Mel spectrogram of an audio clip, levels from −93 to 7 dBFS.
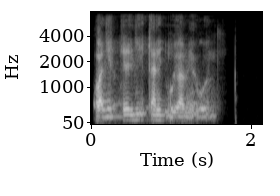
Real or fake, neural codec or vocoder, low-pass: fake; codec, 24 kHz, 1.5 kbps, HILCodec; 7.2 kHz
